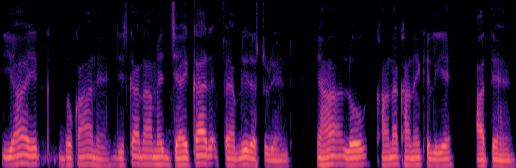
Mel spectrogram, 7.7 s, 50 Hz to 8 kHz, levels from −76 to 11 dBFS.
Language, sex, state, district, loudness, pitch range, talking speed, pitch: Hindi, male, Bihar, Gaya, -20 LUFS, 110-125 Hz, 145 wpm, 120 Hz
